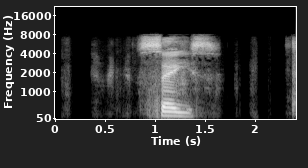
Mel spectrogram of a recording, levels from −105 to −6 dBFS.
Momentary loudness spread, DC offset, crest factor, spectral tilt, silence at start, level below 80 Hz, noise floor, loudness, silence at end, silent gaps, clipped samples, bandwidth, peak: 15 LU; under 0.1%; 20 dB; -1 dB/octave; 0.85 s; -70 dBFS; -53 dBFS; -17 LUFS; 0 s; 1.72-1.79 s, 1.85-1.94 s, 2.03-2.30 s; under 0.1%; 8.4 kHz; -2 dBFS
